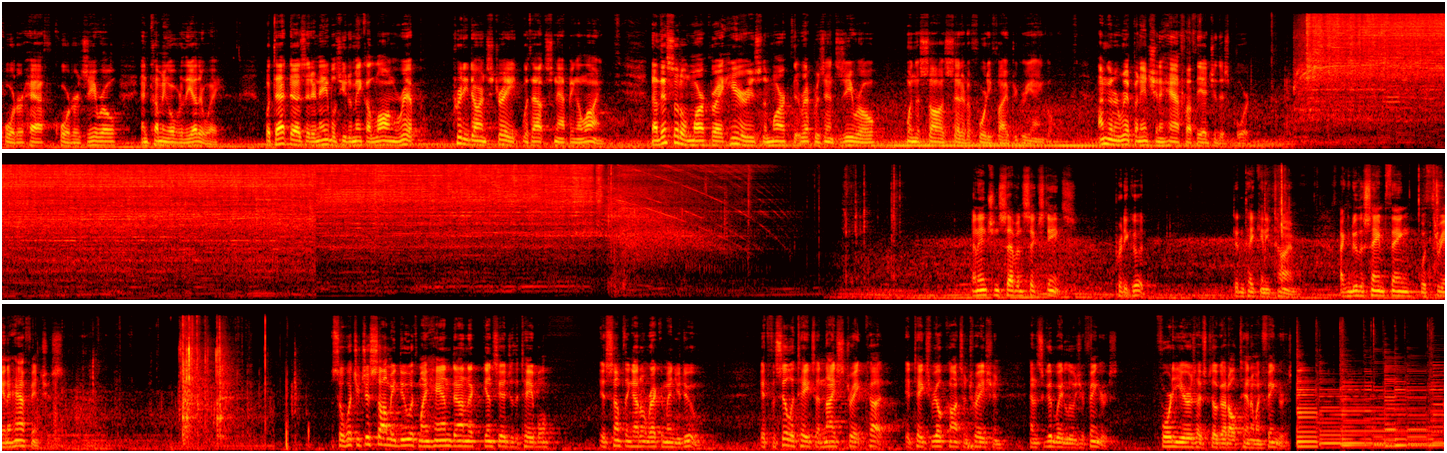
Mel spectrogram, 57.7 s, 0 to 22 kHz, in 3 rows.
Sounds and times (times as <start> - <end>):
Speech: 0.0 - 3.0, 3.6 - 8.1, 8.7 - 14.0, 14.6 - 16.7, 32.2 - 34.6, 35.7 - 39.3, 42.9 - 45.9, 46.5 - 48.0, 48.6 - 55.7.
